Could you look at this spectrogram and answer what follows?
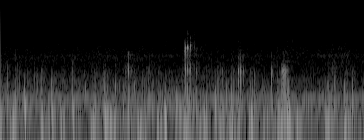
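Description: Low, rumbling gurgles with a few higher squeaks over a steady hum; normal bowel sounds (stomach growling).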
